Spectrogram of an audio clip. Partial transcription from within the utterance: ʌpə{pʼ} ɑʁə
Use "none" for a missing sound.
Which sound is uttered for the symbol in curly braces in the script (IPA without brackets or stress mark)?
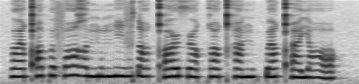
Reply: f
